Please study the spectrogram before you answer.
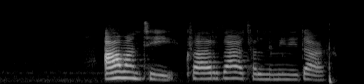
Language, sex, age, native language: Icelandic, female, 12, Icelandic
